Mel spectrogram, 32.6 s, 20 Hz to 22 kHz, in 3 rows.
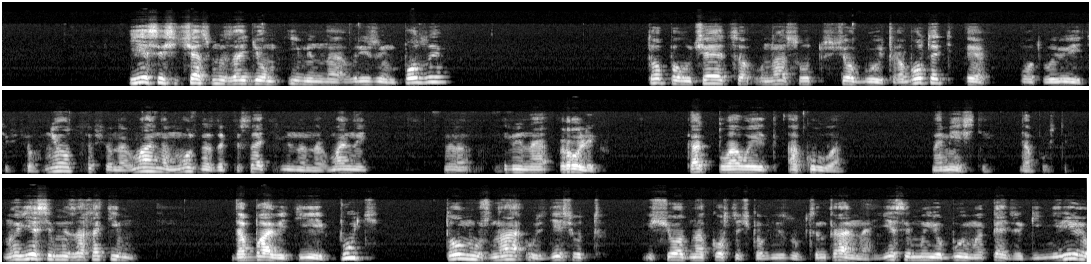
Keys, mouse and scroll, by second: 0.5 middle click, 2.6 click, 4.1 middle click, 5.0-5.8 scroll down 5, 5.8 middle click, 7.4 scroll up 2, 8.5 click, 9.7 r, 12.2 click, 12.5 r, 18.0 click, 20.9 middle click, 24.2-24.9 scroll up 2, 26.0 middle click, 31.6-32.5 scroll down 3.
